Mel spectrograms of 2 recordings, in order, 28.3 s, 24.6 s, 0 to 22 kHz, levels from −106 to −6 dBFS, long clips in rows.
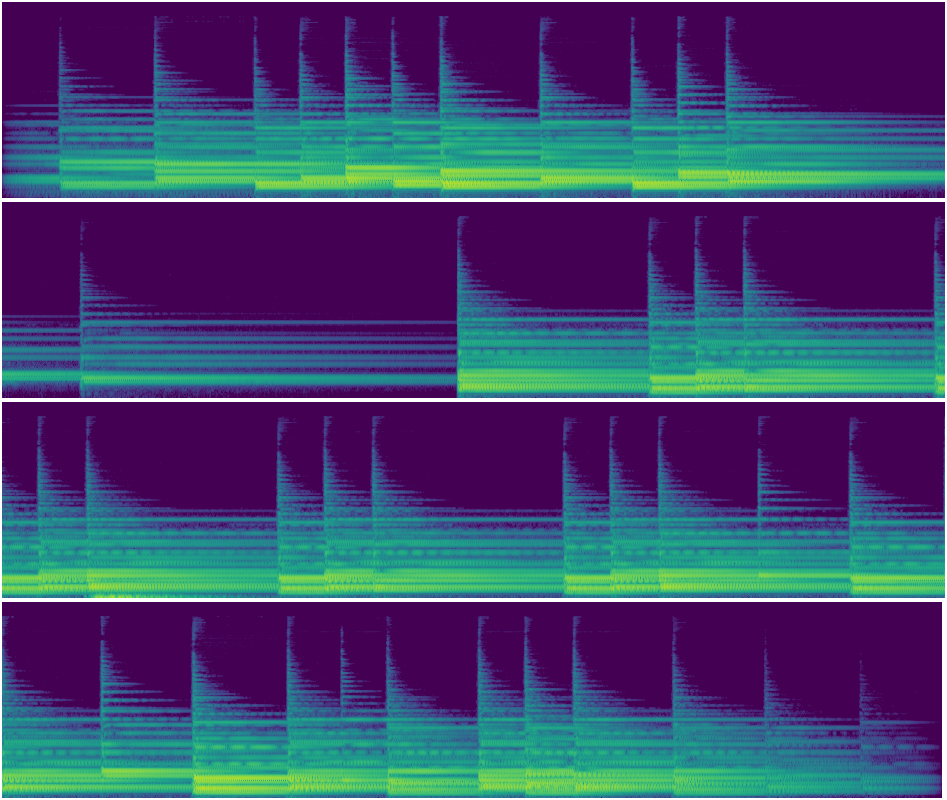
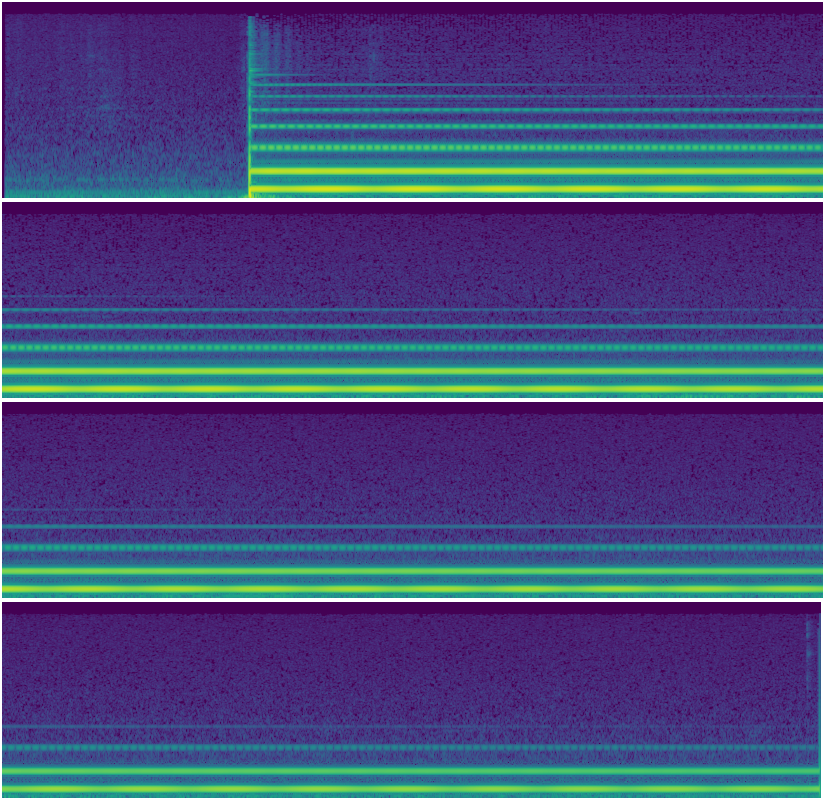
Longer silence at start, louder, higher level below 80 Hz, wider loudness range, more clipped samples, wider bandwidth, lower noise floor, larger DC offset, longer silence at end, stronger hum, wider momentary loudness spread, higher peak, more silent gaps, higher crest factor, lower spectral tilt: second, 0.2 s vs 1.8 s; second, -25 LUFS vs -20 LUFS; about the same, -50 dBFS vs -46 dBFS; about the same, 10 LU vs 11 LU; neither; first, 6.6 kHz vs 5.2 kHz; about the same, -60 dBFS vs -57 dBFS; neither; first, 0.55 s vs 0 s; neither; first, 17 LU vs 12 LU; second, -8 dBFS vs 0 dBFS; neither; about the same, 18 dB vs 20 dB; about the same, -10 dB/octave vs -11 dB/octave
